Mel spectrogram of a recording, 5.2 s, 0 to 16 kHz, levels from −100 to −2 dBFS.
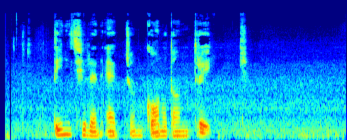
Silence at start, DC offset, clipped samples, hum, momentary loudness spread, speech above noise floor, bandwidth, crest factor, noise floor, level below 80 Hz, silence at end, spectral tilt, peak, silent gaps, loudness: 0.1 s; under 0.1%; under 0.1%; none; 24 LU; 23 dB; 11.5 kHz; 22 dB; -50 dBFS; -58 dBFS; 0 s; -6 dB/octave; -8 dBFS; none; -28 LUFS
